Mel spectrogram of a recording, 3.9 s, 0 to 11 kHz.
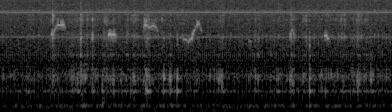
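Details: Common swift young in a nest box, being fed by an adult, give faint thin high chirps and quick upslurred squeaks over scratchy shuffling in the enclosed box; recorded 10 June 2011.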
